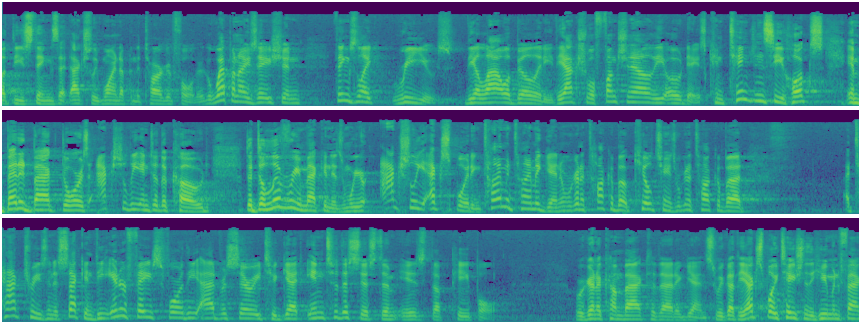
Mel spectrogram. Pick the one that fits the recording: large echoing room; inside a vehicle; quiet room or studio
large echoing room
